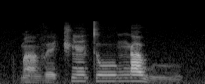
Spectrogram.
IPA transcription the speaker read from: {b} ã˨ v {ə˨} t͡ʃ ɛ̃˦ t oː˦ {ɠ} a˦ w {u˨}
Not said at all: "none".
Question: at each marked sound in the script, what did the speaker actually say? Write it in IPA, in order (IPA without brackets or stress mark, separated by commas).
ɓ, ɛ˨, ŋ, u˨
